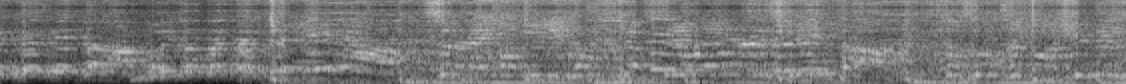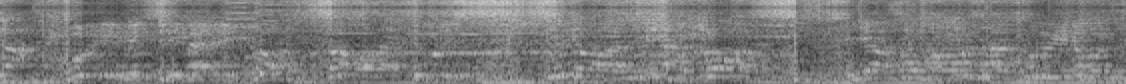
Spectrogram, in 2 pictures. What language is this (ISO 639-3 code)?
ukr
